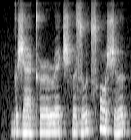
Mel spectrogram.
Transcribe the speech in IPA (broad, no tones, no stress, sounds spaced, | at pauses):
ɡ ə ʒ æ kʰ ə˞ ɹ ɛ t͡ʃʰ ə z ʊ t͡sʰ ɔ ʃ ə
